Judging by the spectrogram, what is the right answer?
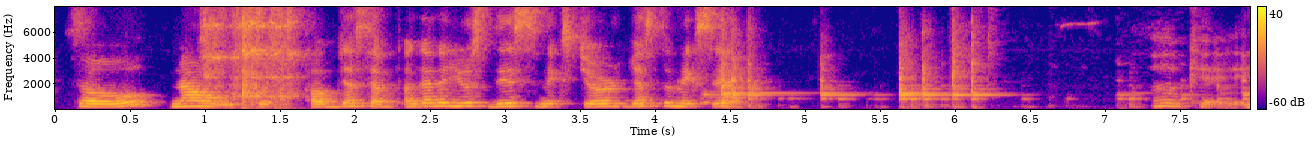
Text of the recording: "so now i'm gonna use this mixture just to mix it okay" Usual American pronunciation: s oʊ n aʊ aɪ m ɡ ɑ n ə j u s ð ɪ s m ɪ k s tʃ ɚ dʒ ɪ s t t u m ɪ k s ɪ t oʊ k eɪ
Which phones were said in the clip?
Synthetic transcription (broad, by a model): s oʊ n aʊ aɪ m ɡ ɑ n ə j u s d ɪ s m ɪ k s tʃ ɚ dʒ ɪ s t t u m ɪ k s ɪ t oʊ k eɪ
